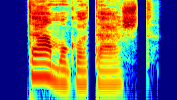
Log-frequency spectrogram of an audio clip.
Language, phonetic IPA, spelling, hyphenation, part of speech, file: Hungarian, [ˈtaːmoɡɒtaːʃt], támogatást, tá‧mo‧ga‧tást, noun, Hu-támogatást.ogg
- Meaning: accusative singular of támogatás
